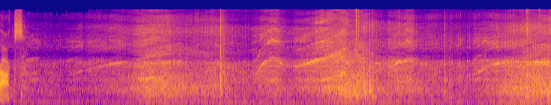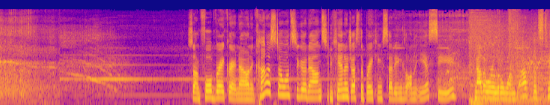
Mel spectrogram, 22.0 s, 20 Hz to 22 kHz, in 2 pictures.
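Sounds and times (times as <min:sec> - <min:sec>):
tyres rushing on concrete: 0:00.0 - 0:12.3
electric motor whining: 0:00.0 - 0:22.0.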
